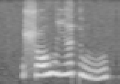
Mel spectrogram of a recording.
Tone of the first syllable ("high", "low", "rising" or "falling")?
rising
